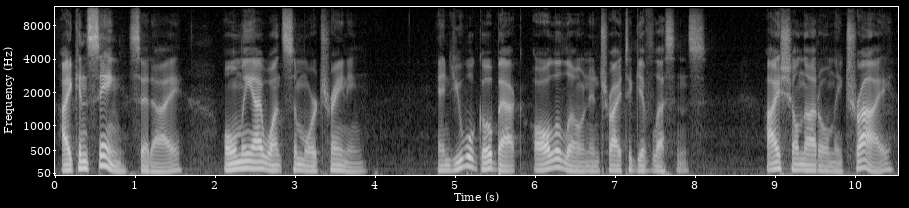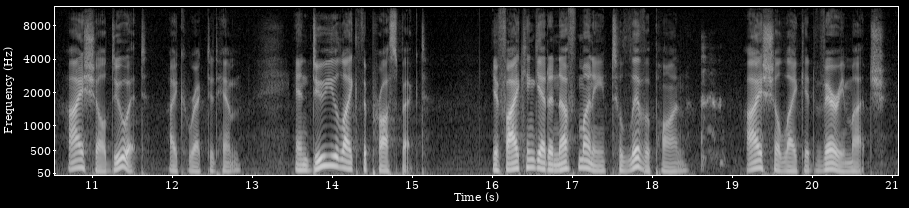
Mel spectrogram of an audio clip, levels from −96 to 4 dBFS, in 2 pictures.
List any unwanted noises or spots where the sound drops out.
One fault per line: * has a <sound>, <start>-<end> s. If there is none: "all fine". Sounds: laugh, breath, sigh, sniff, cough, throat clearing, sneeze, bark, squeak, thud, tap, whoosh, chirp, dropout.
* has a cough, 18.6-18.9 s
